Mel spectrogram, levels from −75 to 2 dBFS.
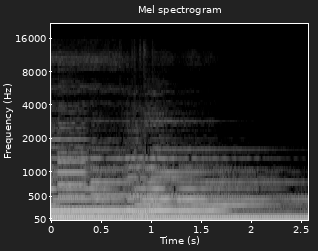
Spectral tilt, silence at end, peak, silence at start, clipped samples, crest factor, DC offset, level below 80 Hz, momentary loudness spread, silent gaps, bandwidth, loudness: -8 dB/octave; 0 s; -10 dBFS; 0 s; under 0.1%; 10 dB; under 0.1%; -26 dBFS; 7 LU; none; 13.5 kHz; -24 LUFS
